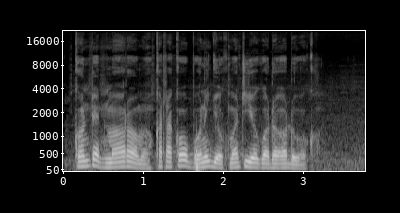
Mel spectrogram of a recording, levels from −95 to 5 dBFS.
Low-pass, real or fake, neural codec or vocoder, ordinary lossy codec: none; real; none; none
